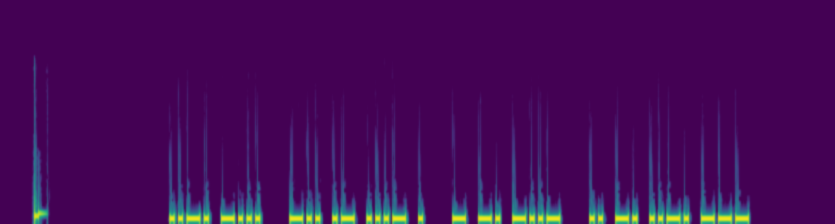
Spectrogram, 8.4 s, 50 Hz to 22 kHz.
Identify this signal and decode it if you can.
Morse code, heard as a keyed tone, about 28 wpm, 700 Hz. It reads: FB DAVE TNX INFO
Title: K1USN SST QSO Practice 28wpm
